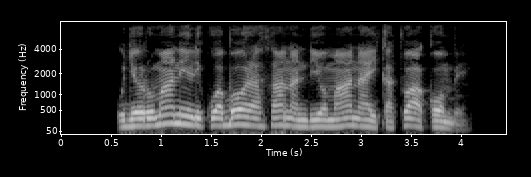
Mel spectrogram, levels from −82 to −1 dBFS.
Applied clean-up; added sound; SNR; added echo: neural mask model Resemble Enhance denoiser.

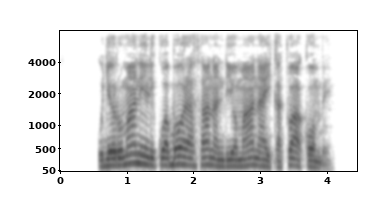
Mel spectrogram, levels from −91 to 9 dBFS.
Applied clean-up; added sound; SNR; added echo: none; none; none; none.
